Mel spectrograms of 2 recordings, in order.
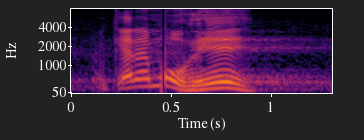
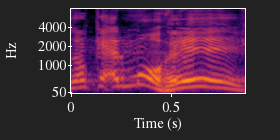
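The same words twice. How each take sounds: First: Said in the usual way. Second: Despairing wish. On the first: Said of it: "Jonas diz". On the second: Retold or imitated. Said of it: "Aí Jonas".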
